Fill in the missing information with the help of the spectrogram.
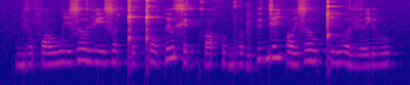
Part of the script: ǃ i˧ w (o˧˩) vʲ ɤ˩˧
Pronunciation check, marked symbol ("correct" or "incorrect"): incorrect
